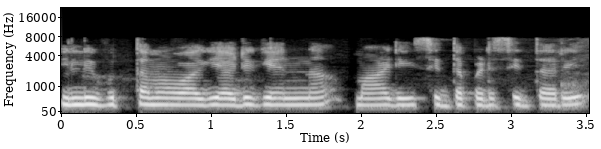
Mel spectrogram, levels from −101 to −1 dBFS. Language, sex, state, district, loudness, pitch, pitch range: Kannada, female, Karnataka, Raichur, -17 LUFS, 230 Hz, 225-235 Hz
